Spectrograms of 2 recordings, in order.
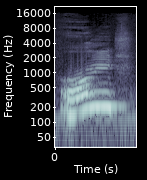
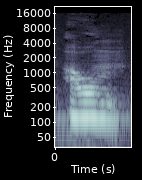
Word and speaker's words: Om: Om besteht eigentlich aus drei Silben und dem Nachklang danach A, U und M. Und äh, wird aber trotzdem ausgesprochen Om, denn A und U wird hier zusammengefasst zu O. Deshalb sagt man tatsächlich Om und nicht Aum.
